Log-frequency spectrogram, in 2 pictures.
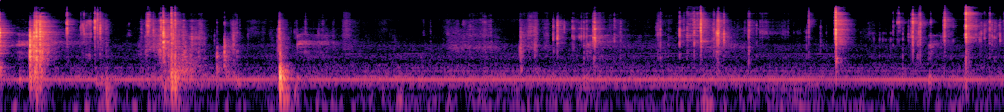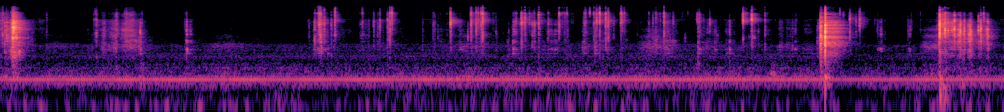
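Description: Scattered clicks and knocks of a metal drive bracket and a plastic external hard-drive enclosure being handled and fitted together on a wooden desk, with a few louder knocks in the first few seconds and near the end. A steady low hum runs underneath.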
